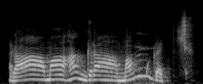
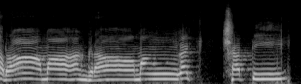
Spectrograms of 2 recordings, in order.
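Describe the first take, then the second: First: ग्रामं as graamam with lips closed on m; colloquial m pronunciation. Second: Slow, ग्रामं ending in a nasal ng; correct nasal anusvara. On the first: Teacher showing what students will also hear, anusvara as m. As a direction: end ग्रामं on a clear m, at everyday pace. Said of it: "परंतु आपको ऐसा भी सुनने में मिलेगा". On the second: Teacher showing students the correct form, nasal anusvara. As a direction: sound ग्रामं as graamang, through the nose. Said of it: "ये सही है". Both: Shown as a demonstration.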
